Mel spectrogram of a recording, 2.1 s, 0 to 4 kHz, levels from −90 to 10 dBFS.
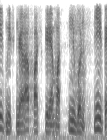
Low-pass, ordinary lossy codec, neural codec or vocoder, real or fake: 3.6 kHz; AAC, 16 kbps; autoencoder, 22.05 kHz, a latent of 192 numbers a frame, VITS, trained on many speakers; fake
